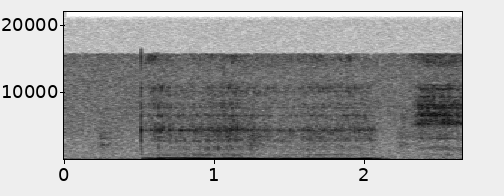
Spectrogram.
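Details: Sleeping Golden Retriever, tired after hard work: a single long, low, steady, deep rumbling snore in a quiet room.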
